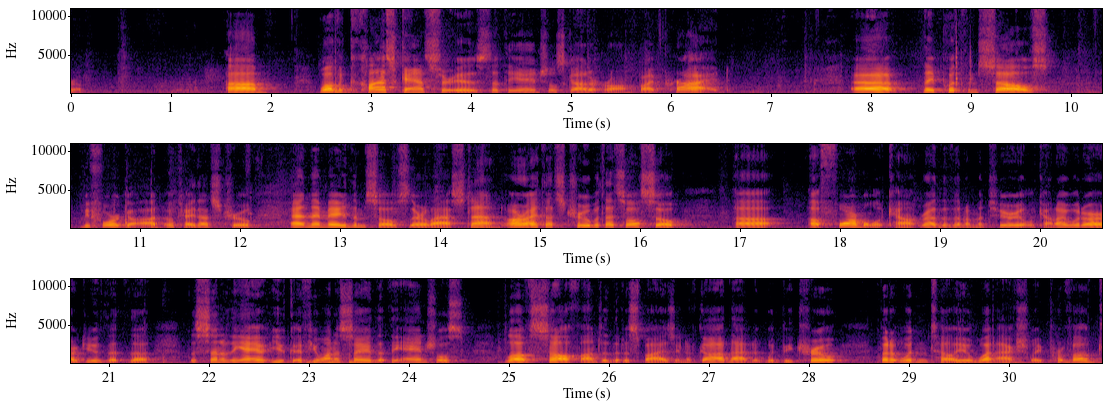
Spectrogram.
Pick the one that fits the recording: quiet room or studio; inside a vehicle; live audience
live audience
